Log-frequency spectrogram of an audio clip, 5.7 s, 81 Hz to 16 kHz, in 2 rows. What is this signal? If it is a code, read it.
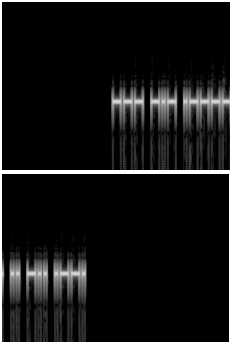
Morse code, heard as a keyed tone, about 36 wpm, 700 Hz. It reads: OK1IDP
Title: DXCC-100 Call Signs - 6 Characters - 35wpm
